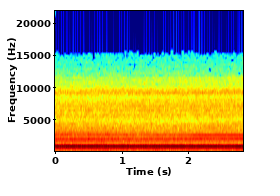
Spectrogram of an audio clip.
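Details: Silverstone 350W Flex ATX PSU stock fan: steady even whir with faint constant tone, no rattle or grinding; quiet fan running smoothly.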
